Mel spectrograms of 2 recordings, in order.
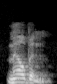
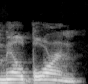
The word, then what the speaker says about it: Melbourne: Aussies okay next one Melbourne it's not Melbourne it's Melbourne yeah all right I'll break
